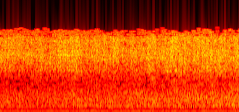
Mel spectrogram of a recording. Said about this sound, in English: That's it again, Sheriff. That train is coming again.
